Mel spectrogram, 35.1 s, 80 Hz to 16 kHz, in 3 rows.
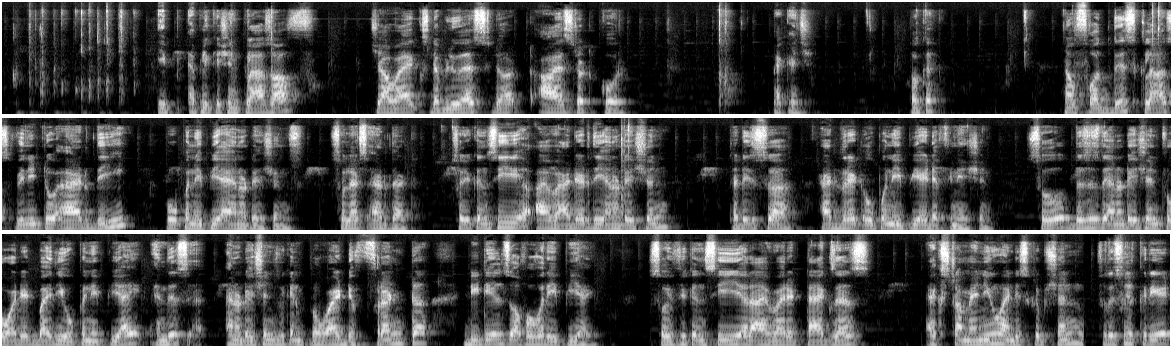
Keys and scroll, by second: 7.2 Return, 16.0 Return.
